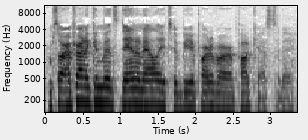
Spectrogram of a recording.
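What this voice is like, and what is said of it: Sick-sounding voice. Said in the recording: “pardon my voice. I'm still sick.”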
